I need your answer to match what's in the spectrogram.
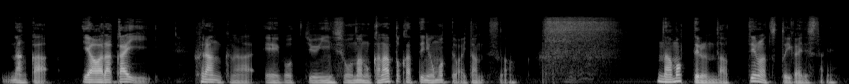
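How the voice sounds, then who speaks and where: A man with a low, steady voice talks through manga chapters in a measured, polite way. The sound is dry and close, with no room around it. He sounds like a regular co-host in casual chat. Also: no room sound. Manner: measured, polite, summarizing plot. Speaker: podcast co-host reviewing manga.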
